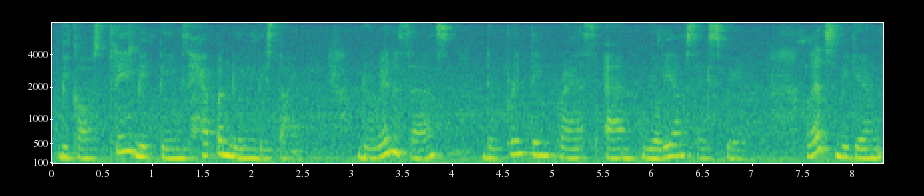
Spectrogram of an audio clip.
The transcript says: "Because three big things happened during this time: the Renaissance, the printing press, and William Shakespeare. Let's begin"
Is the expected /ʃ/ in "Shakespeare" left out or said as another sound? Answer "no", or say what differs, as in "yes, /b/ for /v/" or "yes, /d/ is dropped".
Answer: yes, /s/ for /ʃ/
